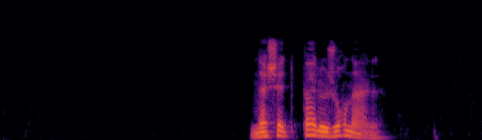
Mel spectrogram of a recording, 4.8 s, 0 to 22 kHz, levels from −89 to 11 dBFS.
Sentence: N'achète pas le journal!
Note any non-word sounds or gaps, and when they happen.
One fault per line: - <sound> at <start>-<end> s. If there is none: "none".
none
